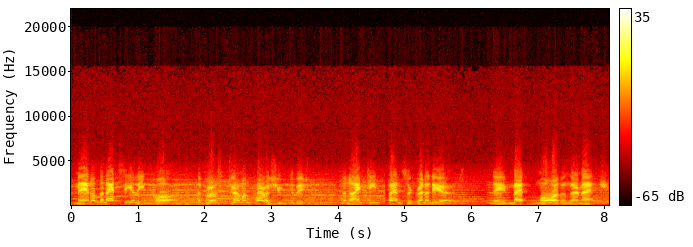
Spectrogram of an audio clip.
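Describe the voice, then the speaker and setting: A man's voice: mid-range voice, big pitch swings, moderate pace. A man narrating a wartime newsreel in the rousing, declamatory announcer style of the 1940s. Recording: muffled 1940s newsreel soundtrack, loud music.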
